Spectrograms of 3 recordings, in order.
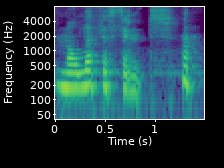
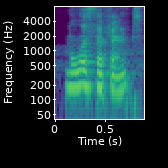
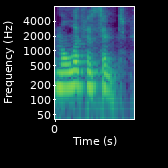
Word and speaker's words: Maleficent: i was a kid i say melissa melissa fent like a heffalump so if i say that wrong in the video i know i'm saying it wrong it's just one of those words that's hard for me to say correctly but maleficent ursula captain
